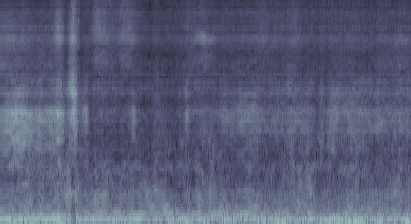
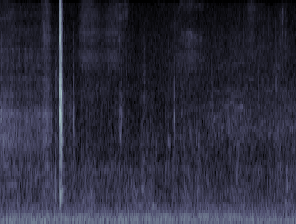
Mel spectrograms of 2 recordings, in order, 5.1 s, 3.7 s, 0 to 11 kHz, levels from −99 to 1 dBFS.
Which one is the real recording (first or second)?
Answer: second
